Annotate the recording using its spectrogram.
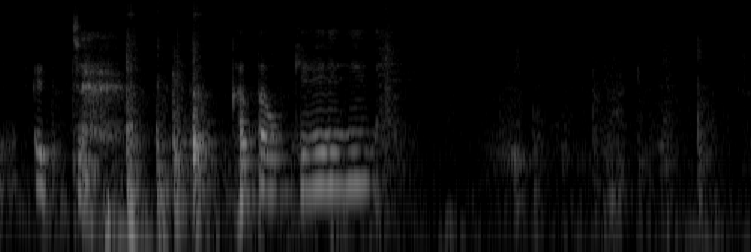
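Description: A man's voice speaking briefly, with several sharp clicks and knocks of handling in the first seconds, then quieter rustling in a small, echoey room.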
